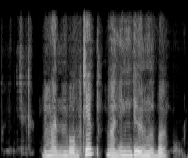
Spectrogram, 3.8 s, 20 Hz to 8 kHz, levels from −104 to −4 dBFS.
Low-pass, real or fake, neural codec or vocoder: 7.2 kHz; fake; codec, 16 kHz in and 24 kHz out, 0.6 kbps, FireRedTTS-2 codec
